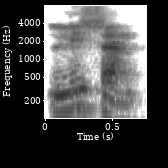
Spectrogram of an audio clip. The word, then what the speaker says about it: listen: এরপর রয়েছে LISTEN, লিসেন। যদিও এখানে টি রয়েছে, টি সাইলেন্ট থাকবে।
